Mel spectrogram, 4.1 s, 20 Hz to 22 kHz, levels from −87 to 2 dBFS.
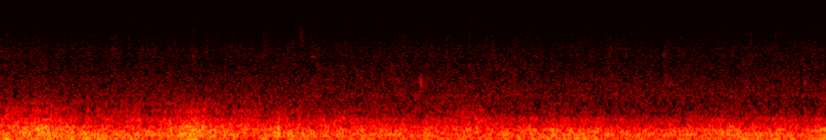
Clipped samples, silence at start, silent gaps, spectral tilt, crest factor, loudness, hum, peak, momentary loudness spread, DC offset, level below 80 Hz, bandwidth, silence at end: under 0.1%; 0 s; none; -8.5 dB/octave; 16 dB; -40 LUFS; none; -24 dBFS; 6 LU; under 0.1%; -46 dBFS; 16.5 kHz; 0 s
